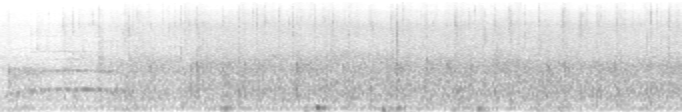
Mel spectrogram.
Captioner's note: audience applauding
